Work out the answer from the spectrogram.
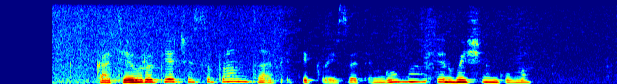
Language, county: Lithuanian, Utena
